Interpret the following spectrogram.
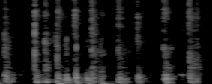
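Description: Very faint computer keyboard typing: a run of soft, irregular key clicks.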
